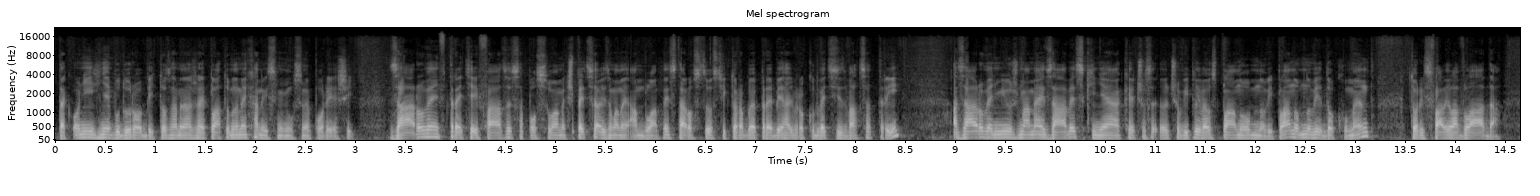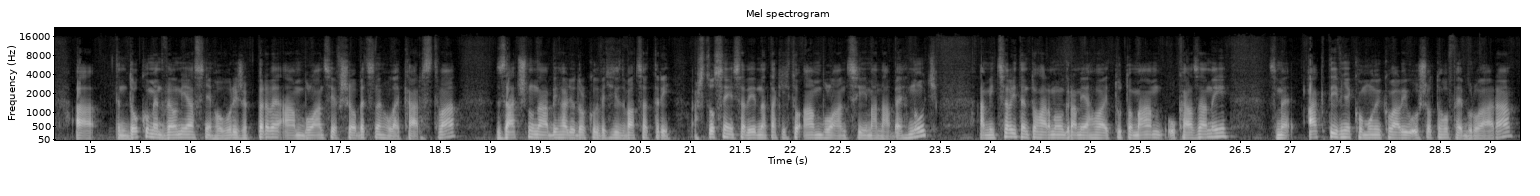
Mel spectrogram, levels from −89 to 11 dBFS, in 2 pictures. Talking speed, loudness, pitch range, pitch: 180 wpm, -21 LUFS, 90-105 Hz, 95 Hz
